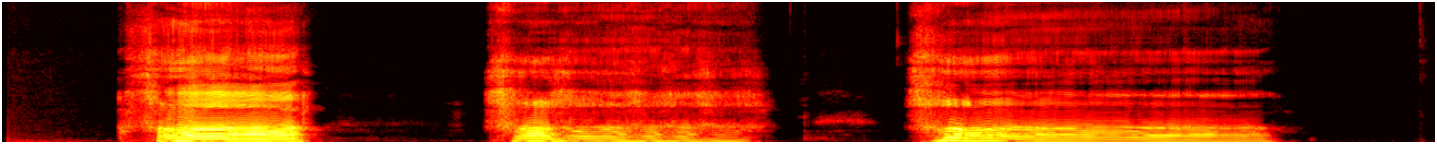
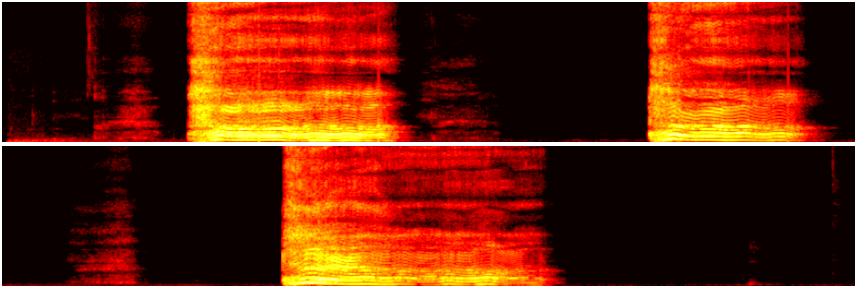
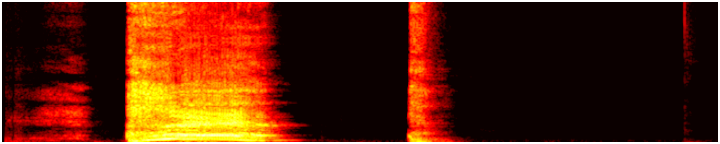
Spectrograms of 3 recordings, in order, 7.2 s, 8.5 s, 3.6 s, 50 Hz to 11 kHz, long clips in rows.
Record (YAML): exhalation_length: 7.2 s
exhalation_amplitude: 32767
exhalation_signal_mean_std_ratio: 0.48
three_cough_length: 8.5 s
three_cough_amplitude: 32768
three_cough_signal_mean_std_ratio: 0.46
cough_length: 3.6 s
cough_amplitude: 32768
cough_signal_mean_std_ratio: 0.39
survey_phase: beta (2021-08-13 to 2022-03-07)
age: 65+
gender: Male
wearing_mask: 'No'
symptom_none: true
smoker_status: Never smoked
respiratory_condition_asthma: false
respiratory_condition_other: false
recruitment_source: REACT
submission_delay: 0 days
covid_test_result: Negative
covid_test_method: RT-qPCR
influenza_a_test_result: Negative
influenza_b_test_result: Negative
